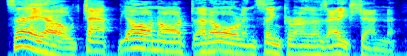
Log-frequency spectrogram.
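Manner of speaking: put-on drawn-out British old chap; British accent. Clerk telling Elliot he is out of sync, slow British accent.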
